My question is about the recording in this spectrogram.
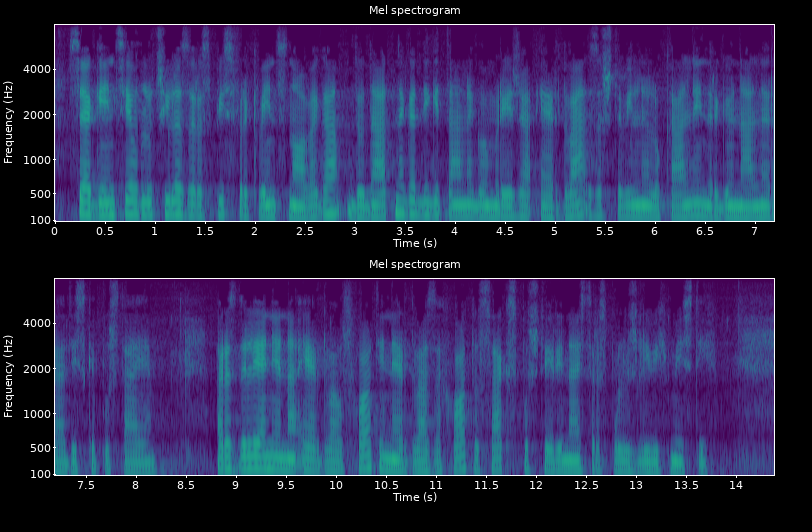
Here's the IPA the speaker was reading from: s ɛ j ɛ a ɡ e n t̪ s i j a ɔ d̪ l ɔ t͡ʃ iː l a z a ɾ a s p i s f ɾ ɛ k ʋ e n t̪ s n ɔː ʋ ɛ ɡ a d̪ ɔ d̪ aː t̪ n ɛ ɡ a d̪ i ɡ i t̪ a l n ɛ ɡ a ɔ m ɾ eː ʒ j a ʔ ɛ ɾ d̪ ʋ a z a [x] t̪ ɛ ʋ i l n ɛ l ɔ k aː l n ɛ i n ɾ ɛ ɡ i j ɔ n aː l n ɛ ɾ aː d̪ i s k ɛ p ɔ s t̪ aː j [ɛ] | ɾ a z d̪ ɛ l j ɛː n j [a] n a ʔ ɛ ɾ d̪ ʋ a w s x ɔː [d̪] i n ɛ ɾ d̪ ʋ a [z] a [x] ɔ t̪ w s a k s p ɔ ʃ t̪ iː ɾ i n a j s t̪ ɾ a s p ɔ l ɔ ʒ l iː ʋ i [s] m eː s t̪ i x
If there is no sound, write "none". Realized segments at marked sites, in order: ʃ, ɛ, ɛ, t̪, z, x, x

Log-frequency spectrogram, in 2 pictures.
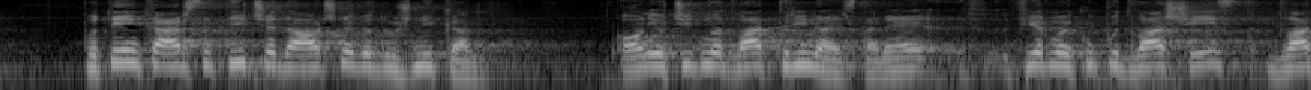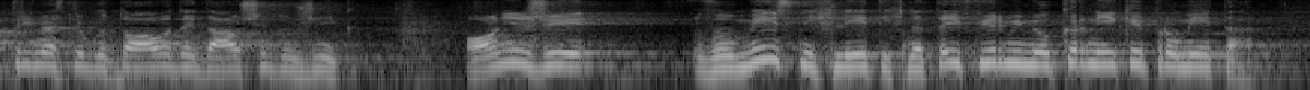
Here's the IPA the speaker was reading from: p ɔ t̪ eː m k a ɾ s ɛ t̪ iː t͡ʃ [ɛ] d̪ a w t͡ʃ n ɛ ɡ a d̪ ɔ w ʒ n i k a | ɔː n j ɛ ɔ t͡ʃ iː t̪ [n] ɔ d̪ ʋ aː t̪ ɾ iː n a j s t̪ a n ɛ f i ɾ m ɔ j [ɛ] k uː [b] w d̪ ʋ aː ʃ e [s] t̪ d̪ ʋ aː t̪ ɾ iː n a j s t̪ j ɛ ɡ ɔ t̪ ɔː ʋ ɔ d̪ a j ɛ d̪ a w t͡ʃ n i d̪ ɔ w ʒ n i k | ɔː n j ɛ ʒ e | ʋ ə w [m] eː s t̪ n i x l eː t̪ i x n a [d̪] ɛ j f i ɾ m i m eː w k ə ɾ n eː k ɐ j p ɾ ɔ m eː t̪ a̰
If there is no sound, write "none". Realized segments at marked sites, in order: ɛ, n, ɛ, p, s, m, t̪

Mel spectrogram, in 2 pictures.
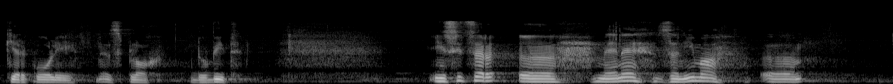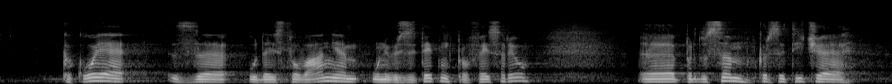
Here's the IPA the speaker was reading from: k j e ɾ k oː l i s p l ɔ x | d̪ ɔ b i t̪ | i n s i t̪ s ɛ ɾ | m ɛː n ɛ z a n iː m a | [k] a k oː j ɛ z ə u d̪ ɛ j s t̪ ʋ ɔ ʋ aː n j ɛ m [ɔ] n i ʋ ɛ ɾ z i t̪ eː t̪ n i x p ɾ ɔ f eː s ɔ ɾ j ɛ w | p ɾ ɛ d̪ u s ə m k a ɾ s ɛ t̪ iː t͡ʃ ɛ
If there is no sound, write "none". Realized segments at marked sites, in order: k, u

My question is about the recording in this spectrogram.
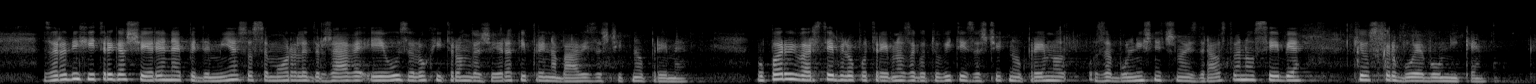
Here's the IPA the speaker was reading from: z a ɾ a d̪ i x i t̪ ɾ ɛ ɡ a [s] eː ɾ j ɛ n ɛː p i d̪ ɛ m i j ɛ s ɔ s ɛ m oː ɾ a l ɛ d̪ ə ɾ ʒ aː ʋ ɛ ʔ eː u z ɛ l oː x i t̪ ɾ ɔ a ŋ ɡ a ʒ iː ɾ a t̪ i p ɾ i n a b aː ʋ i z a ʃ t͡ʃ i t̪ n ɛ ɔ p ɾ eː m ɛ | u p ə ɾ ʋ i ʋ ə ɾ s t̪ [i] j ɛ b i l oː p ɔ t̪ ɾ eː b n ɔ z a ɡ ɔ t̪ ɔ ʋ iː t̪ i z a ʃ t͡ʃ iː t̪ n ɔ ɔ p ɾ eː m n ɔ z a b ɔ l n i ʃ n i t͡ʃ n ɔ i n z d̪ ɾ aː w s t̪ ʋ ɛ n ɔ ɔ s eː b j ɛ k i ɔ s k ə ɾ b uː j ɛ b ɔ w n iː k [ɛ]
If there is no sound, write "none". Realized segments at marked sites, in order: ʃ, i, ɛ

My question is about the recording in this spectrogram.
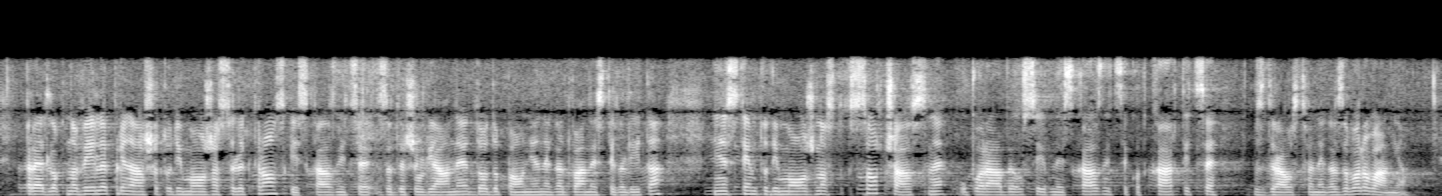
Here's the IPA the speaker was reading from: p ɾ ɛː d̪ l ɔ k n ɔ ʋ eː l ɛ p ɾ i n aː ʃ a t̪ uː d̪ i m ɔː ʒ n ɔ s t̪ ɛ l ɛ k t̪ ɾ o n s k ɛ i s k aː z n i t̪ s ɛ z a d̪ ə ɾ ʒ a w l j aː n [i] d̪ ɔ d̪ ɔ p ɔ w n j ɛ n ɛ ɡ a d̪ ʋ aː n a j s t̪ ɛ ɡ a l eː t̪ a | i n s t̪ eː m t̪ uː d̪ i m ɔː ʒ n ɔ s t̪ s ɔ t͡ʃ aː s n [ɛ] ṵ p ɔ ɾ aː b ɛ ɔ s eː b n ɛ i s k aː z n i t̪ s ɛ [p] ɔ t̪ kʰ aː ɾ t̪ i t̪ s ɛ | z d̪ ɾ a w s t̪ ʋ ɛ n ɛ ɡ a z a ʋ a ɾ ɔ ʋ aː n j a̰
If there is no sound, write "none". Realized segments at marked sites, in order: ɛ, ɛ, k

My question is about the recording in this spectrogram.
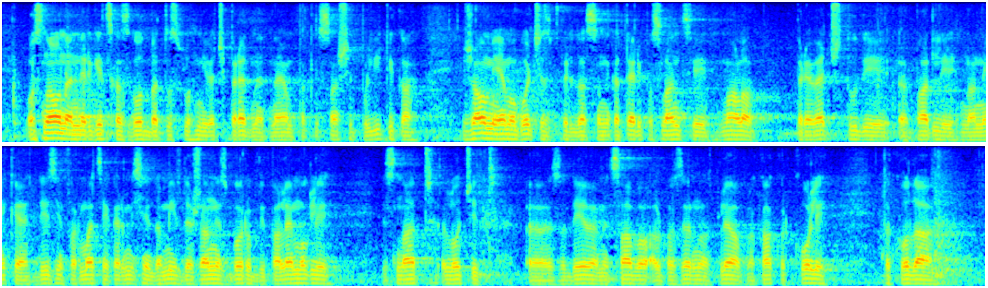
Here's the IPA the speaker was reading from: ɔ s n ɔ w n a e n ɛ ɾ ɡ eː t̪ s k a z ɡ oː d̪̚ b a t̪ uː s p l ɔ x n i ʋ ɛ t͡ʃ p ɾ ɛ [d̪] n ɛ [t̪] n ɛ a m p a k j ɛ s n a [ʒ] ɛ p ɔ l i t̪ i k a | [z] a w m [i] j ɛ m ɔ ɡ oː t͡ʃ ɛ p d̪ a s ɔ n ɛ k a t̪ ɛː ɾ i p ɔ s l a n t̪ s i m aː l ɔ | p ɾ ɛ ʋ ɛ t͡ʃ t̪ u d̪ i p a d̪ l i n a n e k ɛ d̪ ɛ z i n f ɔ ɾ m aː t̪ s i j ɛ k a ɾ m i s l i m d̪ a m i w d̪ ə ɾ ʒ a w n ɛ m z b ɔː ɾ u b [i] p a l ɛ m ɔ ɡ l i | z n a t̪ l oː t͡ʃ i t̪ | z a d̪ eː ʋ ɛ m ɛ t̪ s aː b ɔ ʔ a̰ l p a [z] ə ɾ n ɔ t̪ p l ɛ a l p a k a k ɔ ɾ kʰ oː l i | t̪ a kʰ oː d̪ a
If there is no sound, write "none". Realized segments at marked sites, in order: d̪, t̪, ʃ, ʒ, i, i, z

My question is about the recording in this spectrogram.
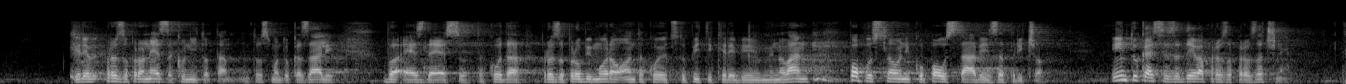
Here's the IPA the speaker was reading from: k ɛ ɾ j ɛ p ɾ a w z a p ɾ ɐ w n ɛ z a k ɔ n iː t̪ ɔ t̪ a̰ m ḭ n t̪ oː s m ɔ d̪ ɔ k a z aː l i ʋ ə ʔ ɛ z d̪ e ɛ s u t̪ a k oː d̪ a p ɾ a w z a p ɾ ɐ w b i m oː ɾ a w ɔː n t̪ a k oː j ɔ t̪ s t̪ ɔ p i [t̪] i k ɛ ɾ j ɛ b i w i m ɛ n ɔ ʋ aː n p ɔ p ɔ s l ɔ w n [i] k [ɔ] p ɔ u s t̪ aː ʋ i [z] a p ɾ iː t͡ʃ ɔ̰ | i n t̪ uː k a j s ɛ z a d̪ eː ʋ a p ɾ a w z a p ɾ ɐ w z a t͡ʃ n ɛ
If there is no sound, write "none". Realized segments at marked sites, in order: t̪, i, u, z

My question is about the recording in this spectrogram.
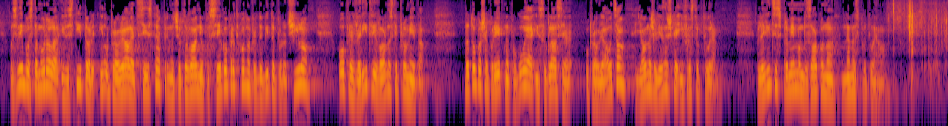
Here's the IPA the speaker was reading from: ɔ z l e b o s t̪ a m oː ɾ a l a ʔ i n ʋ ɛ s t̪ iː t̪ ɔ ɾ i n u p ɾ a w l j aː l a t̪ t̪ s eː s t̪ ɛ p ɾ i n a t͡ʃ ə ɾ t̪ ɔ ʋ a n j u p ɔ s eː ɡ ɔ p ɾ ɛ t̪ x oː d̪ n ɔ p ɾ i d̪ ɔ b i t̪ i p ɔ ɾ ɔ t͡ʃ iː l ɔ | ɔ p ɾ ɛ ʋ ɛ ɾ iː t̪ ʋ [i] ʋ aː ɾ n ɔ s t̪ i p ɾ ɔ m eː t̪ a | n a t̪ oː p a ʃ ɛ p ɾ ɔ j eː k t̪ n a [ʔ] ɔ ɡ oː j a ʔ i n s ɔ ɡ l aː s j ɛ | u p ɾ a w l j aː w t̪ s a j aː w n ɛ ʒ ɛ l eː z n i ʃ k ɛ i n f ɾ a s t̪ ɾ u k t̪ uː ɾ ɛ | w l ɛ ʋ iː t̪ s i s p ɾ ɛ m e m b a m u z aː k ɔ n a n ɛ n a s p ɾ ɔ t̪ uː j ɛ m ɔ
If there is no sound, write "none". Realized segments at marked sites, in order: i, p

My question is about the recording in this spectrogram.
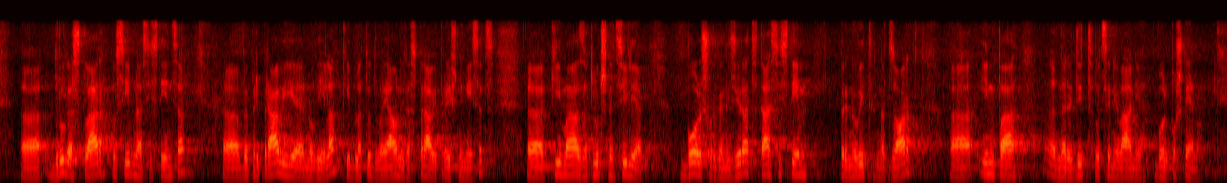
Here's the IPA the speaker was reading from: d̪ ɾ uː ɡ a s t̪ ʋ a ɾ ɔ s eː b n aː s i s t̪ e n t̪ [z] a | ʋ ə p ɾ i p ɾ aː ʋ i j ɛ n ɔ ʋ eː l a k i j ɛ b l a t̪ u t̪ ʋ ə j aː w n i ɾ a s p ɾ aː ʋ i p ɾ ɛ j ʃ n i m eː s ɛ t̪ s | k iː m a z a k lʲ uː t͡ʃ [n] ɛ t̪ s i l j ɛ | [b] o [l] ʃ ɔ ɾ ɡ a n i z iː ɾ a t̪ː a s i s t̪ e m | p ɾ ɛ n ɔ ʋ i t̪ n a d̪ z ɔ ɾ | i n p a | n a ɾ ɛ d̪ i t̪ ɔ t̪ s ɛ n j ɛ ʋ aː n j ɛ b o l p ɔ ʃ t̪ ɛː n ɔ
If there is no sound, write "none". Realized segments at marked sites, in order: s, n, b, l

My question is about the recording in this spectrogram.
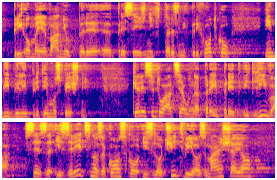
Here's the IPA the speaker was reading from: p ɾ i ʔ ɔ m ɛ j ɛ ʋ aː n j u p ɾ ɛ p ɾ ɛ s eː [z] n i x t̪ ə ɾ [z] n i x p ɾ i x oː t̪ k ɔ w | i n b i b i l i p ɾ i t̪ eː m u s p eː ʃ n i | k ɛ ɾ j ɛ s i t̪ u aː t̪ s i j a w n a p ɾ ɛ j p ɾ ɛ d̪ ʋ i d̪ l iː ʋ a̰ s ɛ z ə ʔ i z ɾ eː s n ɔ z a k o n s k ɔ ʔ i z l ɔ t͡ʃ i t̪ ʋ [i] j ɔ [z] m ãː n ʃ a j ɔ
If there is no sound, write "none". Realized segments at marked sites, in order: ʒ, ʒ, i, z

